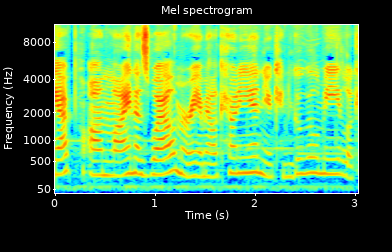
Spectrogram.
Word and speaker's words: Melkonyan: my Instagram account which is monean firm and it's spelled m e l k o n y a n firm f i RM malconian is my last name feel free to look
